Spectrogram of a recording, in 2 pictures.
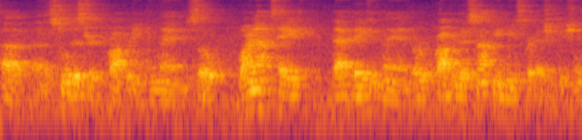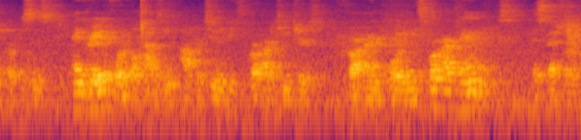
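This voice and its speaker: A deep-voiced man from Austin, Texas, who serves as a school board trustee, addresses a public forum earnestly at a moderate pace, with many fillers and restarts. The recording is from an echoey hall with a distant mic and background noise.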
